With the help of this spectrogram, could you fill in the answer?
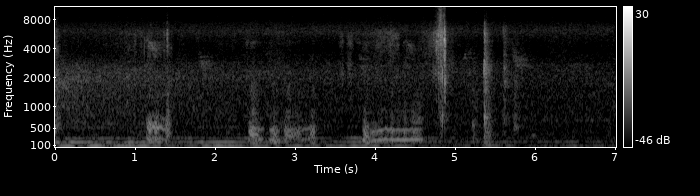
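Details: Stray cat howling on stairs, heard as several short, strained, broken cries spread over a few seconds against a steady low hum and a couple of sharp clicks.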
